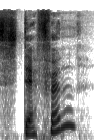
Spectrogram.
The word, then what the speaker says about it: Steppen: Il y a des sources qui disent Steppen, mais son nom s'écrit, j'aurais pas pu le deviner. – S-T-E-P-P-E-N. – S-T-E-P-P-U-H-N. – OK.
